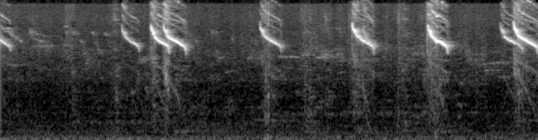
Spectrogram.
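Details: Oriental white-eye female calling males, meant to make them answer and sing: high, thin, descending whistles repeated roughly every second, several doubled into quick twin notes.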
